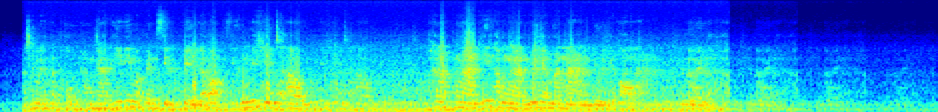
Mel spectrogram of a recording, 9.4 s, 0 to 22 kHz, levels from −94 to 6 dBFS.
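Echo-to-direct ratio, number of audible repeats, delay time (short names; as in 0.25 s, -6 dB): -10.0 dB, 4, 0.684 s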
